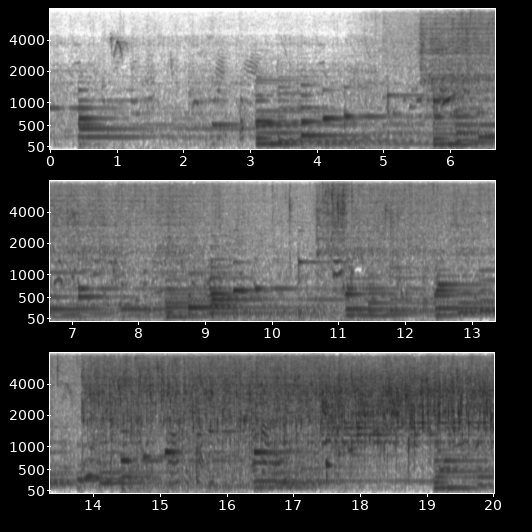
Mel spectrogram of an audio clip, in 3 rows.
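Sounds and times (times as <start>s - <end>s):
background music with sustained notes: 0.0s - 20.0s
food deep-frying in oil: 5.2s - 20.0s.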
